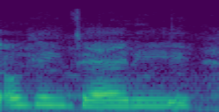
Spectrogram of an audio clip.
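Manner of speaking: mock giggling, giggly put-on voice. Retelling how a woman answers the man who beats her, imitating her giggly reply. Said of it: "She just laugh and giggle".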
